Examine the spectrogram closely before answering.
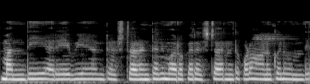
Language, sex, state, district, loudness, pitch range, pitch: Telugu, female, Andhra Pradesh, Srikakulam, -14 LUFS, 235-245 Hz, 240 Hz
